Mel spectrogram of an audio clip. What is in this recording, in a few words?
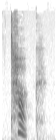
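"tuck", English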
